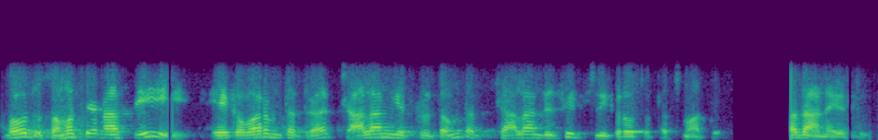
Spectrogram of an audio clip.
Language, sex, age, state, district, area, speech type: Sanskrit, male, 60+, Telangana, Peddapalli, urban, conversation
